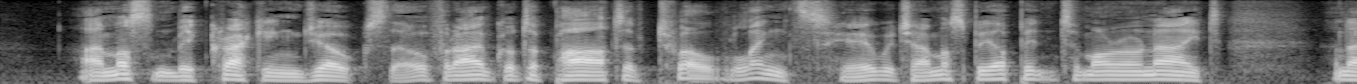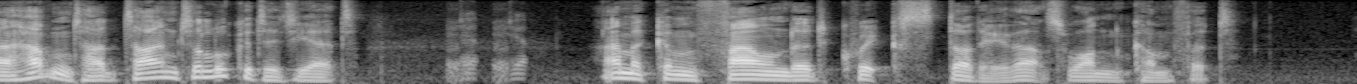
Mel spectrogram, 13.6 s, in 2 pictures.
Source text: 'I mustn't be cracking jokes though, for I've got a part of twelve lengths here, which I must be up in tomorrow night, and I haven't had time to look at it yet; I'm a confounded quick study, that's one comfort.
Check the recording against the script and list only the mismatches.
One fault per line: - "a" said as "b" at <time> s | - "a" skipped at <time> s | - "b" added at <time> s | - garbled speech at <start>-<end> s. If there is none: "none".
none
